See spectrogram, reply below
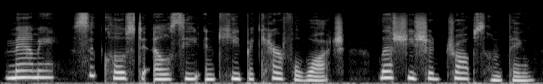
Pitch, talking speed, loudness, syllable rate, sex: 255 Hz, 165 wpm, -16 LUFS, 4.5 syllables/s, female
